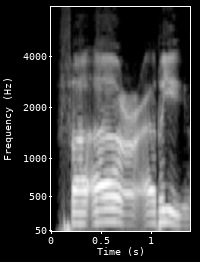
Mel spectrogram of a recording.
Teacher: Fa'ari, ra baris bawah ri. Nipis saja.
